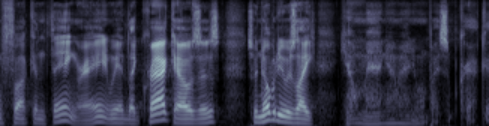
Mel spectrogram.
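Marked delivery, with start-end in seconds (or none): 3.4-4.9 hushed, whispered street pitch; whispered imitation of a dealer; furtive offer. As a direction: offer it secretly under your breath.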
